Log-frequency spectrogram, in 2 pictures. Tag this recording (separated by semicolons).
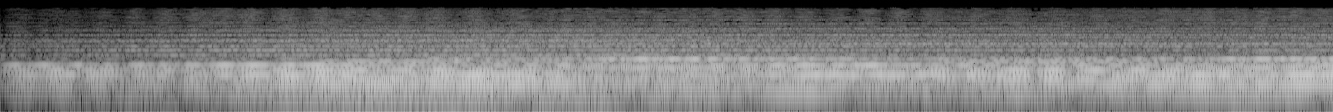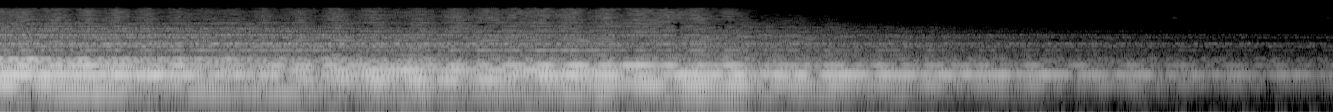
soundscape; pad; bass; sample; ambient; space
